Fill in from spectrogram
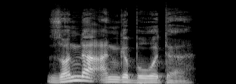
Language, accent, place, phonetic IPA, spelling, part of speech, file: German, Germany, Berlin, [ˈzɔndɐʔanɡəˌboːtə], Sonderangebote, noun, De-Sonderangebote.ogg
- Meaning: nominative/accusative/genitive plural of Sonderangebot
